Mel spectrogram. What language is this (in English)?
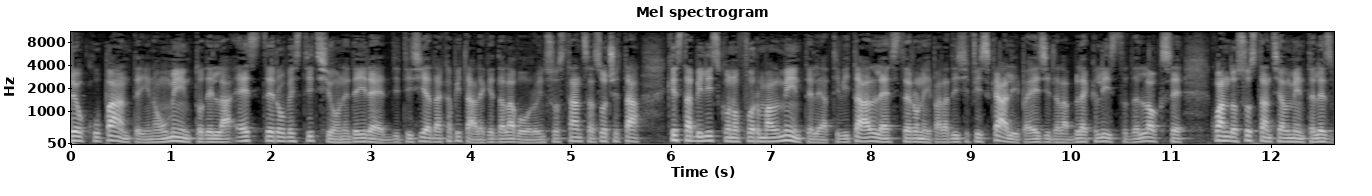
Italian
